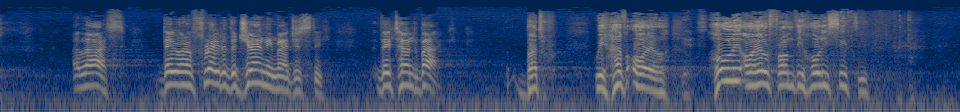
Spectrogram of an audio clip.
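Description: A man answers in a humble, pleading voice.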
